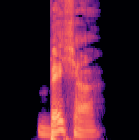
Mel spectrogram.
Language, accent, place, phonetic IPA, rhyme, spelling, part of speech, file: German, Germany, Berlin, [ˈbɛçɐ], -ɛçɐ, becher, verb, De-becher.ogg
- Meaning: inflection of bechern: 1. first-person singular present 2. singular imperative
